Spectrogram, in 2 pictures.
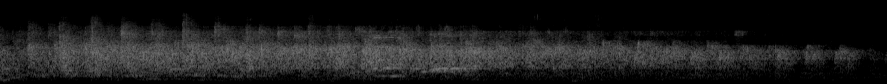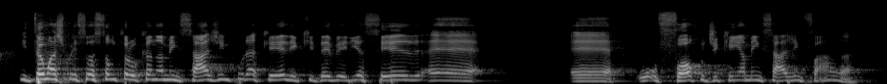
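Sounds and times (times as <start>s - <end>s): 
crowd applause: 0.0s - 9.0s
speech: 9.1s - 13.8s, 14.6s - 17.5s.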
